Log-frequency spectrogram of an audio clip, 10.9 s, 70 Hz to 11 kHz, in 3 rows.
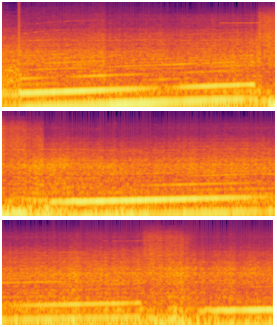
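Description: Mazda RX-7 FC3S turbocharged rotary engine heard from inside the cabin, pulling up through the gears. Its pitch climbs, falls at an upshift about three and a half seconds in, climbs again and falls at a second shift near nine and a half seconds, with a short hiss at each shift.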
